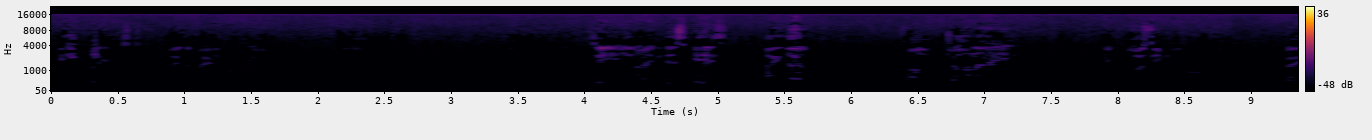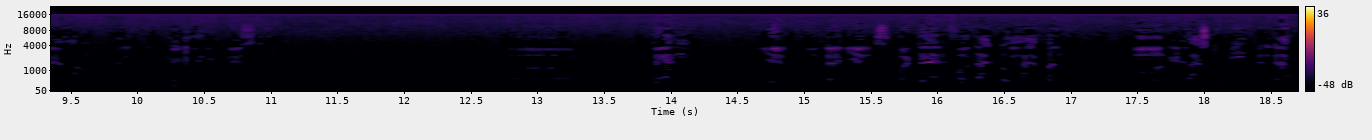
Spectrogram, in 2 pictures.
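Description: A man lectures with animation at a distance.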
